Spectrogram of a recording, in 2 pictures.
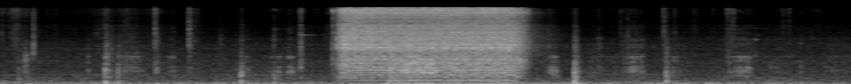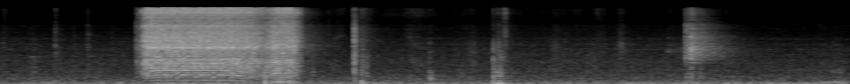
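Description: Snap-on cordless power tool spinning out water pump pulley bolts: two steady runs of the motor whine, about two seconds and one and a half seconds long, then a short fainter burst near the end. Light clicks and clinks of the tool and bolts come between the runs.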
